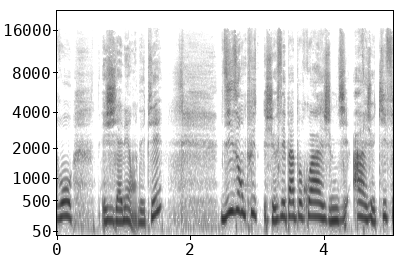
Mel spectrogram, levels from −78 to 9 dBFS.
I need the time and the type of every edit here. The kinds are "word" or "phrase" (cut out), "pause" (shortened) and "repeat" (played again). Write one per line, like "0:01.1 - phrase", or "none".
0:01.2 - word
0:03.0 - word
